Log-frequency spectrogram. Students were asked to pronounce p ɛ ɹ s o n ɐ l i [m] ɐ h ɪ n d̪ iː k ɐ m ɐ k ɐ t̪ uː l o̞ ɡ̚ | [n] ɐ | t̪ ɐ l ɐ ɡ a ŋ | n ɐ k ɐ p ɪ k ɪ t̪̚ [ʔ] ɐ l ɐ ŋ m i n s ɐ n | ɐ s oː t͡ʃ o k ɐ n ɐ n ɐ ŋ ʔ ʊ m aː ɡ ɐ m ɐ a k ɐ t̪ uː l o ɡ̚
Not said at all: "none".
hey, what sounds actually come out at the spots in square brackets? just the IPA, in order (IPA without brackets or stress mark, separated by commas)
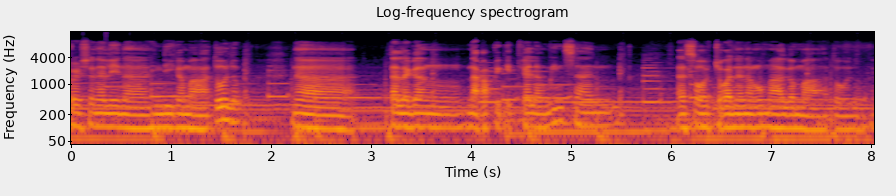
n, n, k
